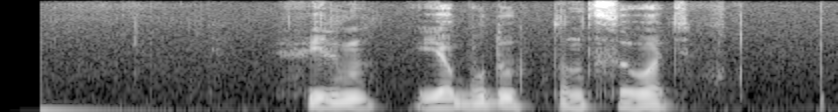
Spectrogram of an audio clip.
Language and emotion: Russian, neutral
